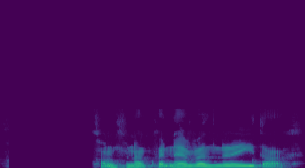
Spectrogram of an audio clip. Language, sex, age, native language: Icelandic, male, 13, Icelandic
